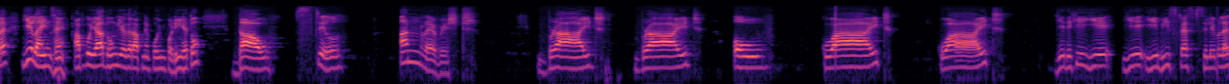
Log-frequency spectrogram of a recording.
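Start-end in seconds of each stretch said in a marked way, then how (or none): 3.5-14.9 slow, measured reading of verse; poem recitation. Acted. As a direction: read the Keats lines with care. Recites Keats poem lines. (कविता का धीमा पाठ)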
